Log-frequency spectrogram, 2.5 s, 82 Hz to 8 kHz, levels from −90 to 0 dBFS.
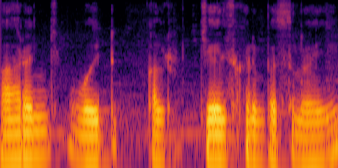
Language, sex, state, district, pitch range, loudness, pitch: Telugu, male, Andhra Pradesh, Srikakulam, 100-105 Hz, -18 LUFS, 100 Hz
